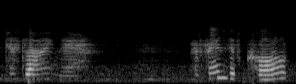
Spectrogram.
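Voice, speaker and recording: An actress playing a gentle, reassuring woman who looks after a grieving widow in a radio drama. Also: on the high side, slow pace, lo-fi sound. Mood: concerned, resigned. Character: sympathetic female caregiver to a grieving widow.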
